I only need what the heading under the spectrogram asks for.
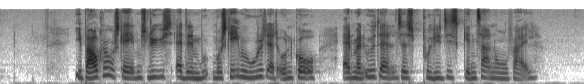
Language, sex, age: Danish, female, 66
